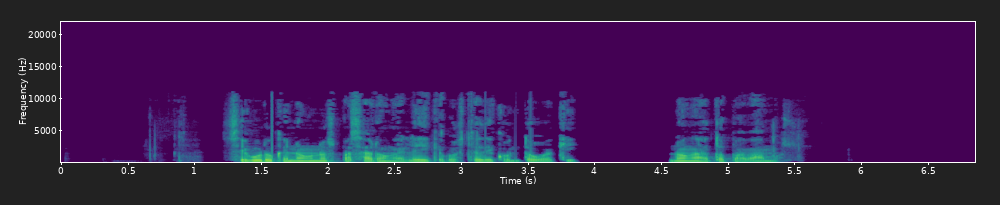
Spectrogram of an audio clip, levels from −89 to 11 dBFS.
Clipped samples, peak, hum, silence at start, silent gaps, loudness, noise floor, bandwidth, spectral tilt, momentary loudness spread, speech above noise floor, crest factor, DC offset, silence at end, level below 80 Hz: under 0.1%; -2 dBFS; none; 1.3 s; none; -19 LUFS; under -90 dBFS; 11.5 kHz; -6.5 dB/octave; 11 LU; over 71 dB; 20 dB; under 0.1%; 1.45 s; -56 dBFS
